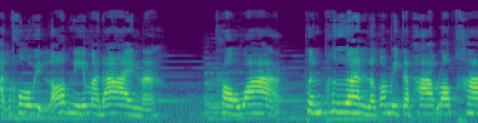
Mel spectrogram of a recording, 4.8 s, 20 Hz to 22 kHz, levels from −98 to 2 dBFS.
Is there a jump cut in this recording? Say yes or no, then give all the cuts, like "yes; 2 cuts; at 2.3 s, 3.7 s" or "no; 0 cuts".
no; 0 cuts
